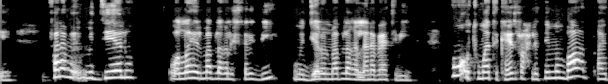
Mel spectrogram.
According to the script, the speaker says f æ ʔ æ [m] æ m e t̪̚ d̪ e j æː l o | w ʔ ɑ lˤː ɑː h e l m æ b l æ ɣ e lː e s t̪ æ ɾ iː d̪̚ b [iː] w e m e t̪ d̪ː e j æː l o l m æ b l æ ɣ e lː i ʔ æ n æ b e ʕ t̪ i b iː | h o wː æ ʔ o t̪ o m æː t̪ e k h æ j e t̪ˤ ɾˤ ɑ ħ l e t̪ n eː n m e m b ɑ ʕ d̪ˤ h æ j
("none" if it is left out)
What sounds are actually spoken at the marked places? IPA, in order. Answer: n, iː

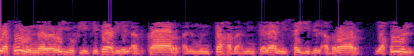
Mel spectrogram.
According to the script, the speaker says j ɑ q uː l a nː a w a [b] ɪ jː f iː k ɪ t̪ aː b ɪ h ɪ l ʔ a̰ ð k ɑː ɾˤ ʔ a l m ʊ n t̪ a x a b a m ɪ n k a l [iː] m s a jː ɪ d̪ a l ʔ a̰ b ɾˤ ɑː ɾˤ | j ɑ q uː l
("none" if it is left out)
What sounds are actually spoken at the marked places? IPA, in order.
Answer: w, aː

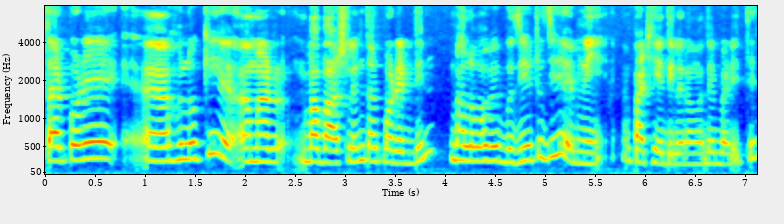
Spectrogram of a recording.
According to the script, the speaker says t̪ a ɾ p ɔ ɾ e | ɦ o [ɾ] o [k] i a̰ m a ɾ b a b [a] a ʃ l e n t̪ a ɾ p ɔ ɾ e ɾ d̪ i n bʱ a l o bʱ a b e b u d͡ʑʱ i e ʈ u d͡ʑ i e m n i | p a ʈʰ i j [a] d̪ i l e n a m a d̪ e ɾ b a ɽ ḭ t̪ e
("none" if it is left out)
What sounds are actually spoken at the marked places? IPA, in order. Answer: l, k, a, e

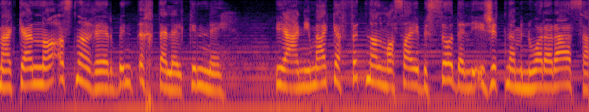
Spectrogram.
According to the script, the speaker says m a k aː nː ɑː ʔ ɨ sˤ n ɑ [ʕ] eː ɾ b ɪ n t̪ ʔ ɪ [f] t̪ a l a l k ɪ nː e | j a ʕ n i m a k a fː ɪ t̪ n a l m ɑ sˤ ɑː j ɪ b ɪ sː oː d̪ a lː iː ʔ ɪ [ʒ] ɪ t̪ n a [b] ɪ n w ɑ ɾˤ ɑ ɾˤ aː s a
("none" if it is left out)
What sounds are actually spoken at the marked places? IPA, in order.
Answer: ɣ, x, ʒ, m

